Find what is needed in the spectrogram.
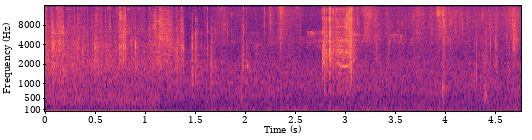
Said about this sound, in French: Alors stop, je prends une photo.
